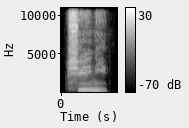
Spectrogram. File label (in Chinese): "虚拟", Chinese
